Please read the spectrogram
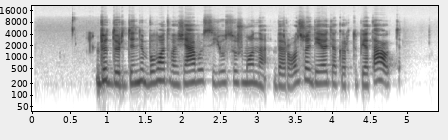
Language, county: Lithuanian, Vilnius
